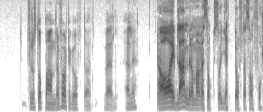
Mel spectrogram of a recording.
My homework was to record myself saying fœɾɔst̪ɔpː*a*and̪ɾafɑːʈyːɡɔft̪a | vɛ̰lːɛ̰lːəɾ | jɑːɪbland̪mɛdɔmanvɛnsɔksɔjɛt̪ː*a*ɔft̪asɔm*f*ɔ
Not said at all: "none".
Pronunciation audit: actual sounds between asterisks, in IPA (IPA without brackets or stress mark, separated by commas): a, ə, f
